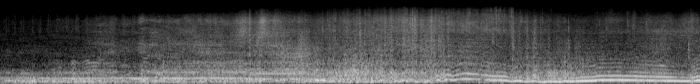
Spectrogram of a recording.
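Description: Gravel sprays and crunches under spinning tyres.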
